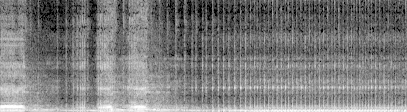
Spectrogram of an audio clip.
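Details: Two-stroke motorcycle after replacing a hardened, leaking inner crankcase seal that had prevented starting: quick, even crackling idle with no misses or stumbles.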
